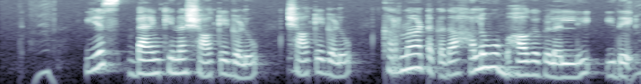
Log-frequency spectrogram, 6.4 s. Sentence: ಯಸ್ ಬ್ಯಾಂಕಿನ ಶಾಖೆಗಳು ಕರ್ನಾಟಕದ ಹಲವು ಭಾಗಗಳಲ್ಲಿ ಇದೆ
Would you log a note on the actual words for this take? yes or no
yes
